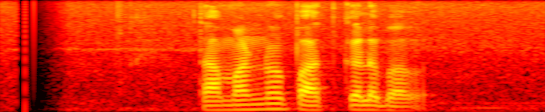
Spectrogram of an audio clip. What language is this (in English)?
Sinhala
